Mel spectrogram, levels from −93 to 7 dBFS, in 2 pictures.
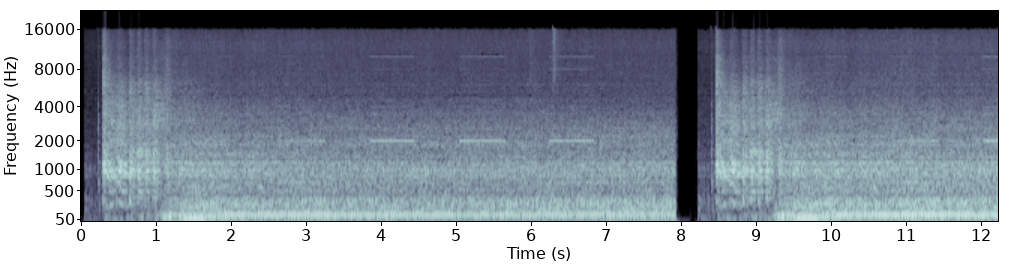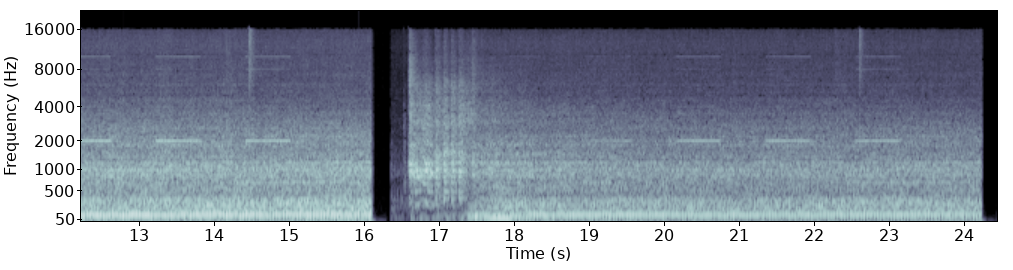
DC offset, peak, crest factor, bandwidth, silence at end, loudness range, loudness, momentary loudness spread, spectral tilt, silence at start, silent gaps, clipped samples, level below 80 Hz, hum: under 0.1%; 0 dBFS; 14 dB; 16 kHz; 0.2 s; 5 LU; -14 LUFS; 6 LU; -5.5 dB/octave; 0.2 s; none; under 0.1%; -24 dBFS; none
